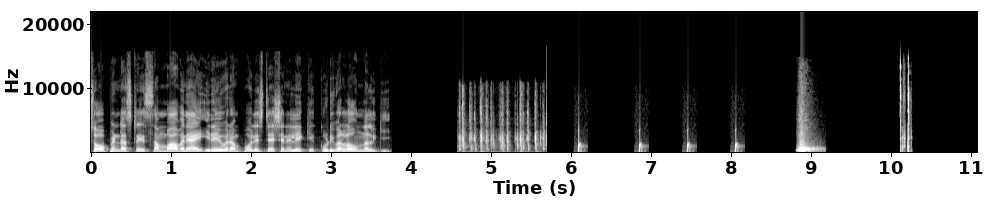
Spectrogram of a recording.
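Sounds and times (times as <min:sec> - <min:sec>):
pop sound effects: 0:06.8 - 0:08.2.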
